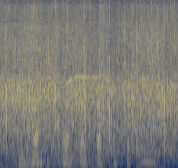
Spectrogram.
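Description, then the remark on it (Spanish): Steady applause in the Radio Estudiante booth at the close of the program, a dense, even patter of clapping that fills the whole clip at constant loudness, with people talking and calling out over it. “Aplausos, por favor.”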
